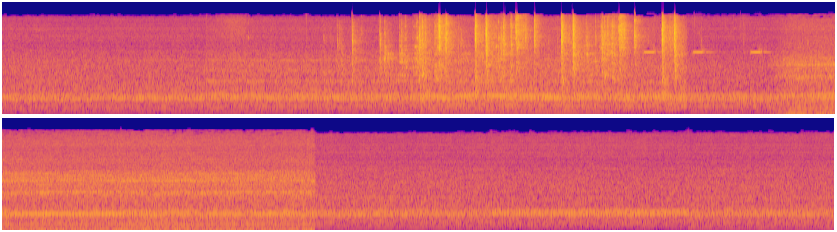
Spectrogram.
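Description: Vending machine humming steadily. Partway through come a quick series of sharp clicks and a short electronic beep, then its vend motor runs with a low hum for about four seconds and cuts off abruptly.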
